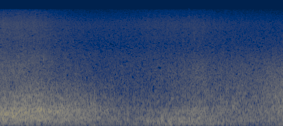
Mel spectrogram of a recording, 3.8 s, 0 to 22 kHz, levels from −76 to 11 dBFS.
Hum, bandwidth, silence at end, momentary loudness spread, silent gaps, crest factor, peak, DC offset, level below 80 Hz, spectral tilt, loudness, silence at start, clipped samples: none; 16.5 kHz; 0 s; 12 LU; none; 20 dB; -8 dBFS; 0.1%; -46 dBFS; -5 dB/octave; -28 LUFS; 0 s; under 0.1%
